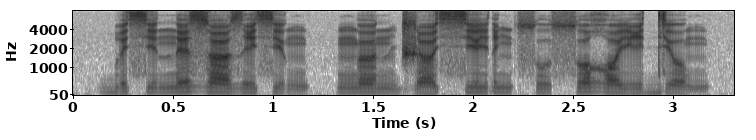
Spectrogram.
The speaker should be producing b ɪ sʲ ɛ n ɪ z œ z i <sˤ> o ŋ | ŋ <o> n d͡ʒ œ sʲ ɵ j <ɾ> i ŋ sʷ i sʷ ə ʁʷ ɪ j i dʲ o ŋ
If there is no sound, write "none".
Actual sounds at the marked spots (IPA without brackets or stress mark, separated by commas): sʲ, ɵ, ɾ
